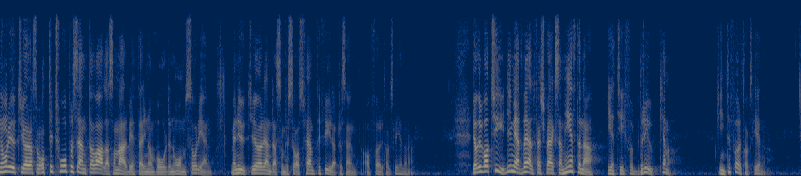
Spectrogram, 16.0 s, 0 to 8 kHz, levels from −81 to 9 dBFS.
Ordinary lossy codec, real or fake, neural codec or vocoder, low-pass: none; fake; codec, 16 kHz, 0.8 kbps, ZipCodec; 7.2 kHz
